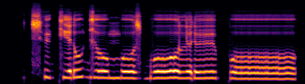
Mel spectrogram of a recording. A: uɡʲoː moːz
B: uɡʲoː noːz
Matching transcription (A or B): A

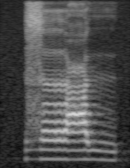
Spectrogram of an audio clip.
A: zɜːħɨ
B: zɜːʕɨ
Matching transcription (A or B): B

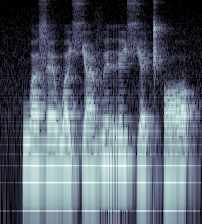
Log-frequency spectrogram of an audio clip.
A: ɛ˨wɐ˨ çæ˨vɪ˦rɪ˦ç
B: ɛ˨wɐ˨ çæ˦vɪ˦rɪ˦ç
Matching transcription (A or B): A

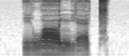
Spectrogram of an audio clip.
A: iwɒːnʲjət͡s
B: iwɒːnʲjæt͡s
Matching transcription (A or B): B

